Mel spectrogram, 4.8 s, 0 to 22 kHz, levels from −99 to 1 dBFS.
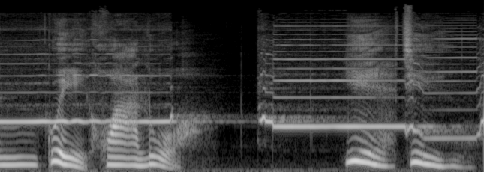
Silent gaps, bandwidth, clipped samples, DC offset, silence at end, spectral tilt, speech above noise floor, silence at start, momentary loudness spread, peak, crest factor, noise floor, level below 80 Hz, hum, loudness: none; 18 kHz; under 0.1%; under 0.1%; 0 s; -6 dB/octave; 35 dB; 0 s; 10 LU; -8 dBFS; 18 dB; -59 dBFS; -64 dBFS; none; -26 LUFS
